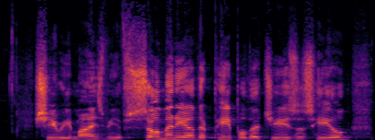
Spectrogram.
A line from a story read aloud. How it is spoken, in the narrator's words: Bartholomew shouted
